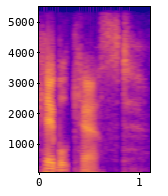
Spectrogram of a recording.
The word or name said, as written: cablecast's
